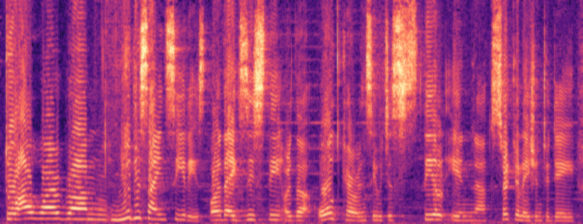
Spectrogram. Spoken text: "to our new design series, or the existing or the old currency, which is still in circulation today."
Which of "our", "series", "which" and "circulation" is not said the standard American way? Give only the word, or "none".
series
